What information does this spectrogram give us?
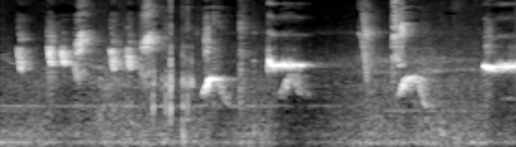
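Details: Trained white-rumped shama singing contest-style while running the perch: quick scratchy notes, then separate clear whistles, some dropping and some held steady and high, with brief pauses.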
